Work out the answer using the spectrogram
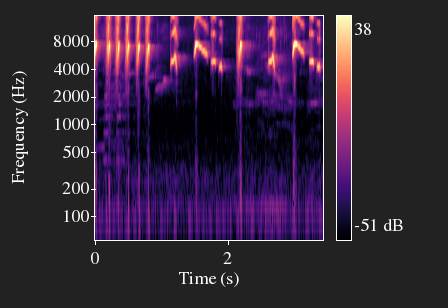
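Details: Sharp rapid burst of about six high strokes from a common iora (konin gacor), then slurred, descending whistles and pointed accents. Its long rolls with sharp accents are offered as master material for other songbirds.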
